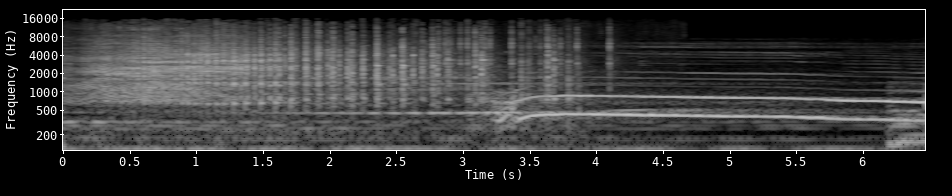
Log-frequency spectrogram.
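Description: Horror sound effect: a rough, rumbling, crackling noise, then about three seconds in a long wolf howl that swoops up and slowly falls in pitch.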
